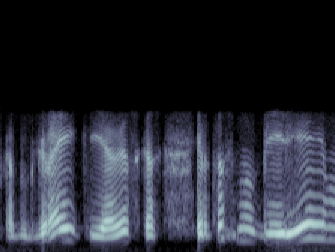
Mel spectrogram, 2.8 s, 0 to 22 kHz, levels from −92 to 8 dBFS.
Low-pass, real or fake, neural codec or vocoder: 3.6 kHz; real; none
